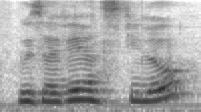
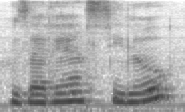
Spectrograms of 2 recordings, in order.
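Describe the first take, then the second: First: Stylo rising at the end of Vous avez un stylo; rising question. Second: Stylo rising on a quieter repeat of Vous avez un stylo; softer rising question. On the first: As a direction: lift the voice on stylo to make it a question. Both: Shown as a demonstration. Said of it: "using your intonation".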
